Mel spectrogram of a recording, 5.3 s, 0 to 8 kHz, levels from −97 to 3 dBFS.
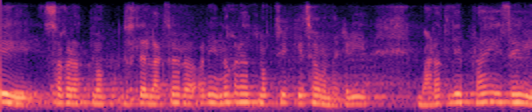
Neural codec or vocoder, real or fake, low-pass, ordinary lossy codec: none; real; 7.2 kHz; Opus, 24 kbps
